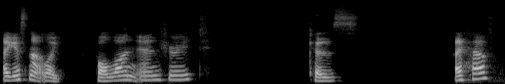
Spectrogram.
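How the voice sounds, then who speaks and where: A woman chatting casually about devices on a live voice call, full of fillers and quick laughs. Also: mid-range voice. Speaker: jailbreak developer on a stream. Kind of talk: casual tech chat.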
